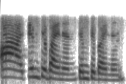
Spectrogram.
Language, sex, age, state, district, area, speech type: Kashmiri, female, 18-30, Jammu and Kashmir, Anantnag, rural, conversation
